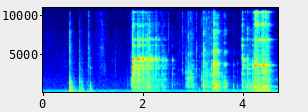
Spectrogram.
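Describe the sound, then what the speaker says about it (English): Glass jars clinking and knocking together as they are shifted aside on a kitchen counter near a stove, a few light taps followed by clusters of sharper rattling clinks, close and with no talk. "Move my jars out of the way."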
